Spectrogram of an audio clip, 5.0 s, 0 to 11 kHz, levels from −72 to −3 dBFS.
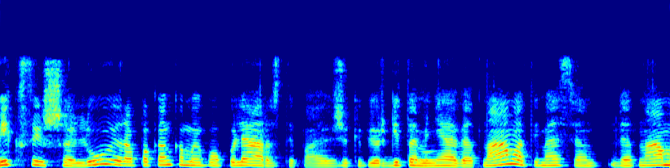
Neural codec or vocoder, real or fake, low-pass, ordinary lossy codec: none; real; 7.2 kHz; MP3, 48 kbps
